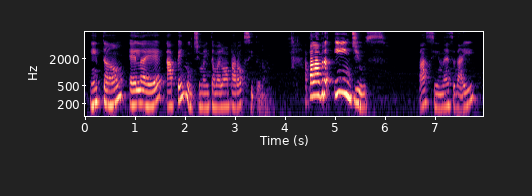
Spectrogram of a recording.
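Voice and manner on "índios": índios with a high, long first syllable; stressed first syllable. Shown as a demonstration. Teacher giving pupils the next word, índios, stressed first syllable. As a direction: lift and stretch the ín of índios. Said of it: "pronunciou com mais intensidade".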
